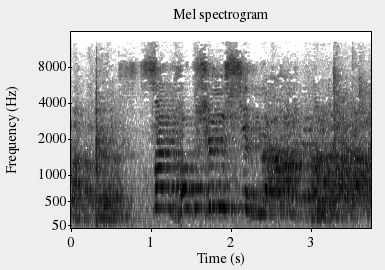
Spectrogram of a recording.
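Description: An elderly man shouts into a microphone.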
